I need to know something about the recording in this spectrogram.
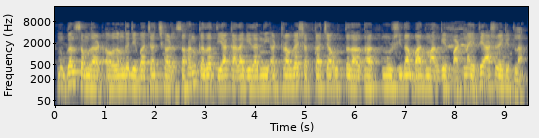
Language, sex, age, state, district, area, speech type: Marathi, male, 30-45, Maharashtra, Nagpur, urban, read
